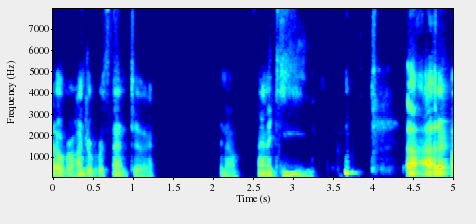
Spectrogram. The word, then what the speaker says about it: Heinicke: Yeah, and you know, Taylor Heinicke played pretty well on Sunday, but wait, what's the quarterback's last name? – Heinicke. – How do you say it? – Heinicke. – There you go.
